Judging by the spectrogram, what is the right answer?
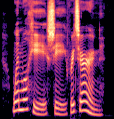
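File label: when will he she return, English, female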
